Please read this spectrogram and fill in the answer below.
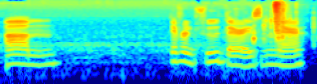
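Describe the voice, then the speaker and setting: A woman streamer giving casual, slangy live reactions in an expressive, exclamatory way. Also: deep voice, unhurried, background noise.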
